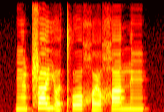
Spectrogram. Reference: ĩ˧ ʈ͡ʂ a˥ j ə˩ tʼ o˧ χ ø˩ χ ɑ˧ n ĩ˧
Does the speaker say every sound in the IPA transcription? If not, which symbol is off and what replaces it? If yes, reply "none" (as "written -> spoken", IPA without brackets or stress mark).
ɑ˧ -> a˧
